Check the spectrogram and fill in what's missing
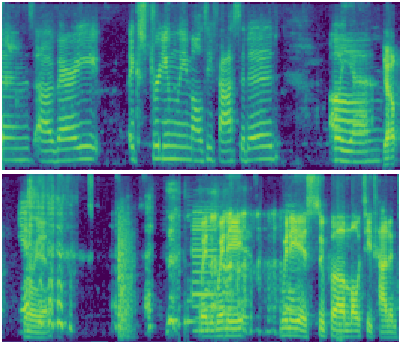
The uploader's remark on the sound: we take this week's episode onto Zoom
